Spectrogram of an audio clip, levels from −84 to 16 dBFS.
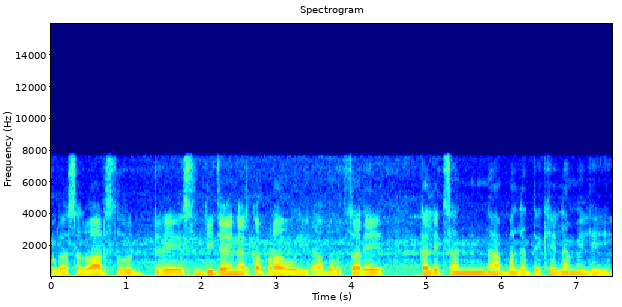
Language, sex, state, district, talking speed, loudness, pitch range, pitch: Chhattisgarhi, male, Chhattisgarh, Rajnandgaon, 130 wpm, -17 LUFS, 115-120 Hz, 115 Hz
